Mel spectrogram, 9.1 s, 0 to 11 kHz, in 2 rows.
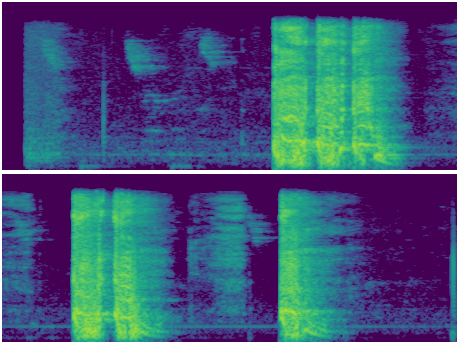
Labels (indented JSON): {
  "expert_labels": [
    {
      "quality": "ok",
      "cough_type": "wet",
      "dyspnea": false,
      "wheezing": false,
      "stridor": false,
      "choking": false,
      "congestion": false,
      "nothing": true,
      "diagnosis": "lower respiratory tract infection",
      "severity": "mild"
    }
  ],
  "age": 38,
  "gender": "male",
  "respiratory_condition": false,
  "fever_muscle_pain": false,
  "status": "symptomatic"
}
